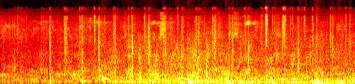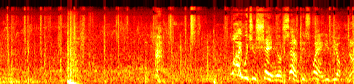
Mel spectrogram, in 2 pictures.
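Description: Footsteps run quickly over stone paving.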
